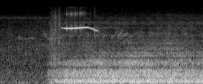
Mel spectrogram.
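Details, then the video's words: Strawberry finch or red avadavat in captivity giving one drawn-out, thin, very high whistle that falls away at the end, as a loud rushing, rumbling noise starts up beneath it. "Strawberry Finches| Red Avadavat"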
